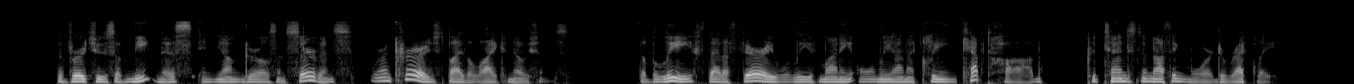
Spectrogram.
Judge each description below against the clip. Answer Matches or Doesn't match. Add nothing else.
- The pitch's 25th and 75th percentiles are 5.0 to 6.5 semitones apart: Doesn't match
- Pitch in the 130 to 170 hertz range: Doesn't match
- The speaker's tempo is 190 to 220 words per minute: Doesn't match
